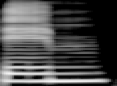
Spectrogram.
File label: "dem1", Taiwanese syllable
